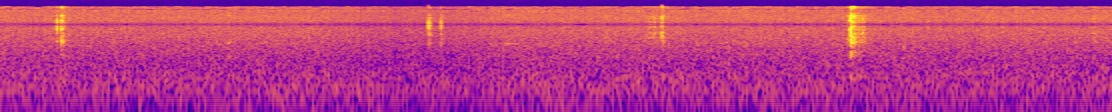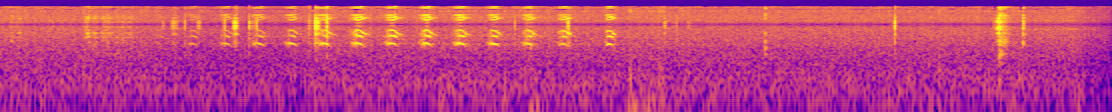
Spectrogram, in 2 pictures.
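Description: Faint open-air ambience with a few soft clicks. About two thirds of the way in, a bird calls a quick series of short chirps, about five a second, for roughly two seconds.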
